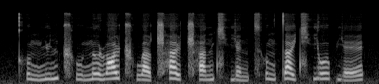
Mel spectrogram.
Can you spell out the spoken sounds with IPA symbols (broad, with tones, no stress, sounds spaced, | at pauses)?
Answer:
kʰ ʊ˨˩ ŋ n̪ y˧˥ n ʈ͡ʂʰ u˨˩ n̪ ɤ˥˩ ɻ ɑ˥ ʊ̯ ʈ͡ʂʰ w ä˨˩ ʈ͡ʂʰ a˥˩ ɪ̯ ʈ͡ʂʰ a˧˥ n t͡ɕʰ j ɛ˨˩ n t͡sʰ ʊ˥˧ ŋ t̪ a˥˩ ɪ̯ t͡ɕʰ j o˥ ʊ̯ p j ɛ˧˥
